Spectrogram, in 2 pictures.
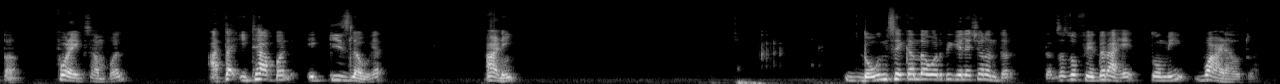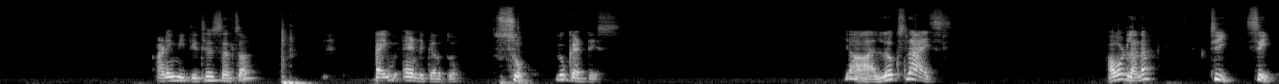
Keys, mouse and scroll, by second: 0.4 ctrl+z, 4.4-8.5 drag, 8.5-9.2 alt+scroll down 1, 9.4-16.6 drag, 16.6 n, 18.2 click, 18.7 space, 24.9 space.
